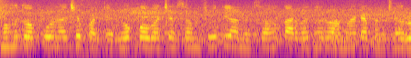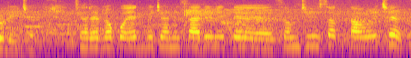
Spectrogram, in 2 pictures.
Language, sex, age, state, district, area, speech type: Gujarati, female, 18-30, Gujarat, Junagadh, rural, spontaneous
